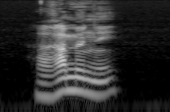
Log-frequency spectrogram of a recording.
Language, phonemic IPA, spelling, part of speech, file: French, /ʁa.m(ə).ne/, ramener, verb, Fr-ramener.ogg
- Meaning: 1. to take back, bring back, restore 2. to draw, pull (back) 3. to come down, be reduced (à to) 4. to roll up, to get one's butt somewhere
